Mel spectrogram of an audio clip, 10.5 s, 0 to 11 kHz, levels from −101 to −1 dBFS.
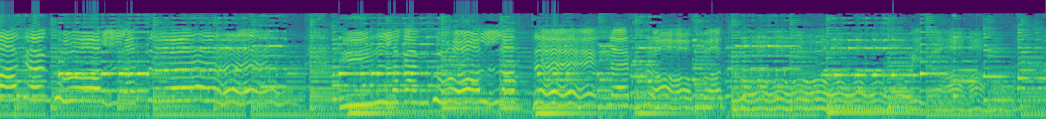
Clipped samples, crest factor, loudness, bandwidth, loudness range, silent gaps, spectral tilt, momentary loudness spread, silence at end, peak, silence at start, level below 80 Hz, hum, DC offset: under 0.1%; 12 dB; -11 LUFS; 11 kHz; 3 LU; none; -4 dB/octave; 6 LU; 0 s; 0 dBFS; 0 s; -36 dBFS; none; 0.3%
